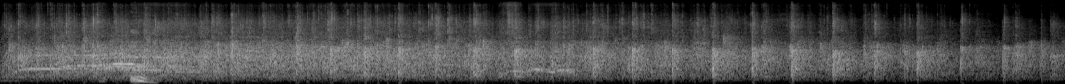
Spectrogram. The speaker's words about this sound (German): Lasst uns mit einem Applaus mindestens bedanken.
